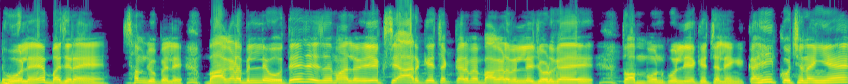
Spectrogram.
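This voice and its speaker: In an animated tone, a man with a high pitch and ordinary pitch variation talks with hardly any pauses and very even loudness. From Madhya Pradesh, Datia district. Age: young. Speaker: local politician. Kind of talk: street interview. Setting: party office, on location.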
